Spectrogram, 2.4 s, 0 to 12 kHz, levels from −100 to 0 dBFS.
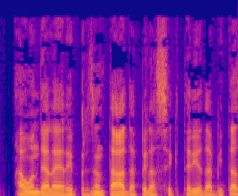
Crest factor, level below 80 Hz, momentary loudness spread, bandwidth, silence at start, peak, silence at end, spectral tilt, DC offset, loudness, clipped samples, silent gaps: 20 dB; -56 dBFS; 6 LU; 11.5 kHz; 0.15 s; -6 dBFS; 0 s; -5 dB/octave; under 0.1%; -24 LUFS; under 0.1%; none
